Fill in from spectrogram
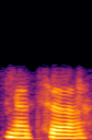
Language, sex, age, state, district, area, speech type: Maithili, female, 18-30, Bihar, Madhubani, rural, conversation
